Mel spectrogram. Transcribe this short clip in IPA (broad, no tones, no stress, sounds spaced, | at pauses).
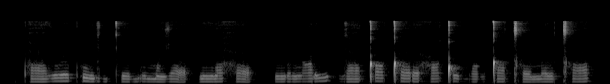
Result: pʰ æ ð u ɹ pʰ ũ ɡ ɪ ɡ kʰ ɪ b u m ɔ̃ ʒ ɜ | ɾ ĩ ɾ æ h ɜ | ŋ ʊ ŋ ɑ ɾ i | ɡ æ ǃ ɔ ǃʰ ɜ ɾ ə h ɒ ǃ u b ɔ ɡ ǃ æ ǀʰ ə m ə ɹ ǀʰ æ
